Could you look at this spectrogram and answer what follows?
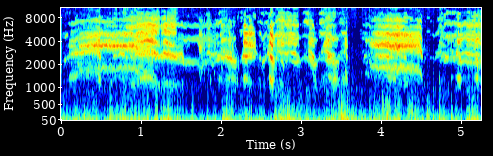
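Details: An adult peregrine falcon feeding its chicks at the Palace of Culture and Science in Warsaw, 7 July 2022, while the young beg. A long grating wail gives way to stuttering chatter, then another wail, over low-pitched noise.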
